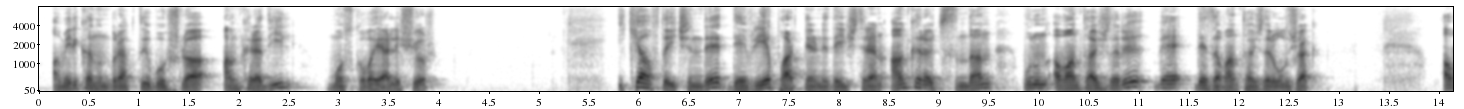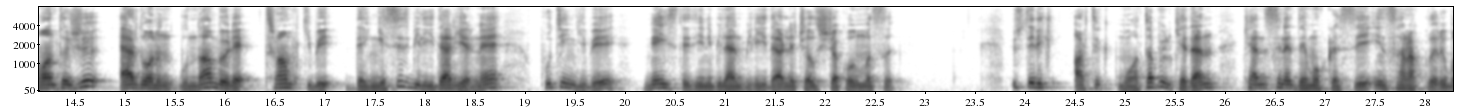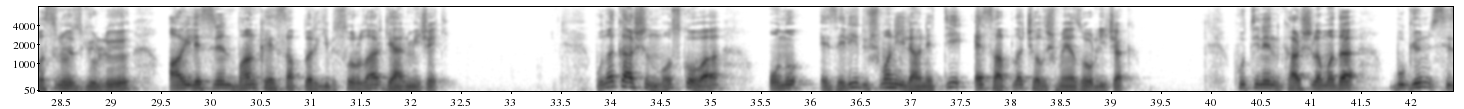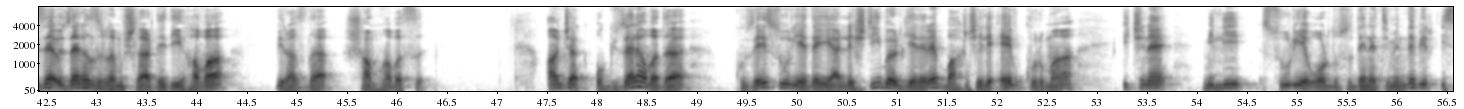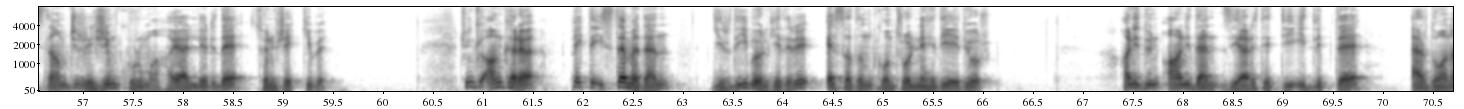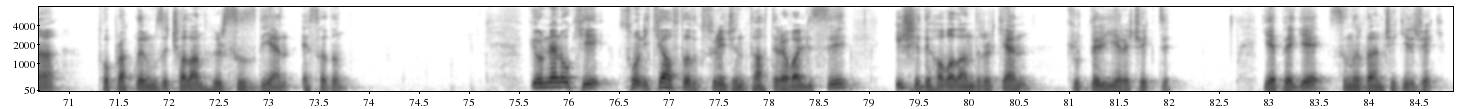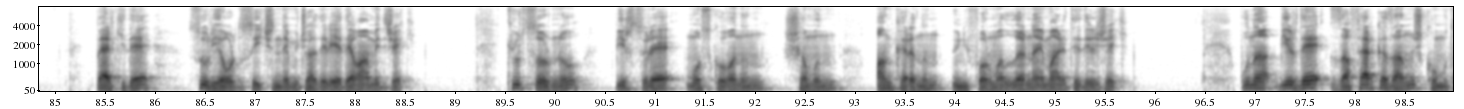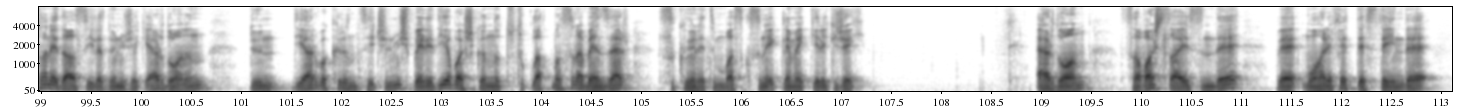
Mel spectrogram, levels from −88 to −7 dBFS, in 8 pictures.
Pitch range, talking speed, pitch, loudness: 95-125 Hz, 100 wpm, 110 Hz, -29 LUFS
